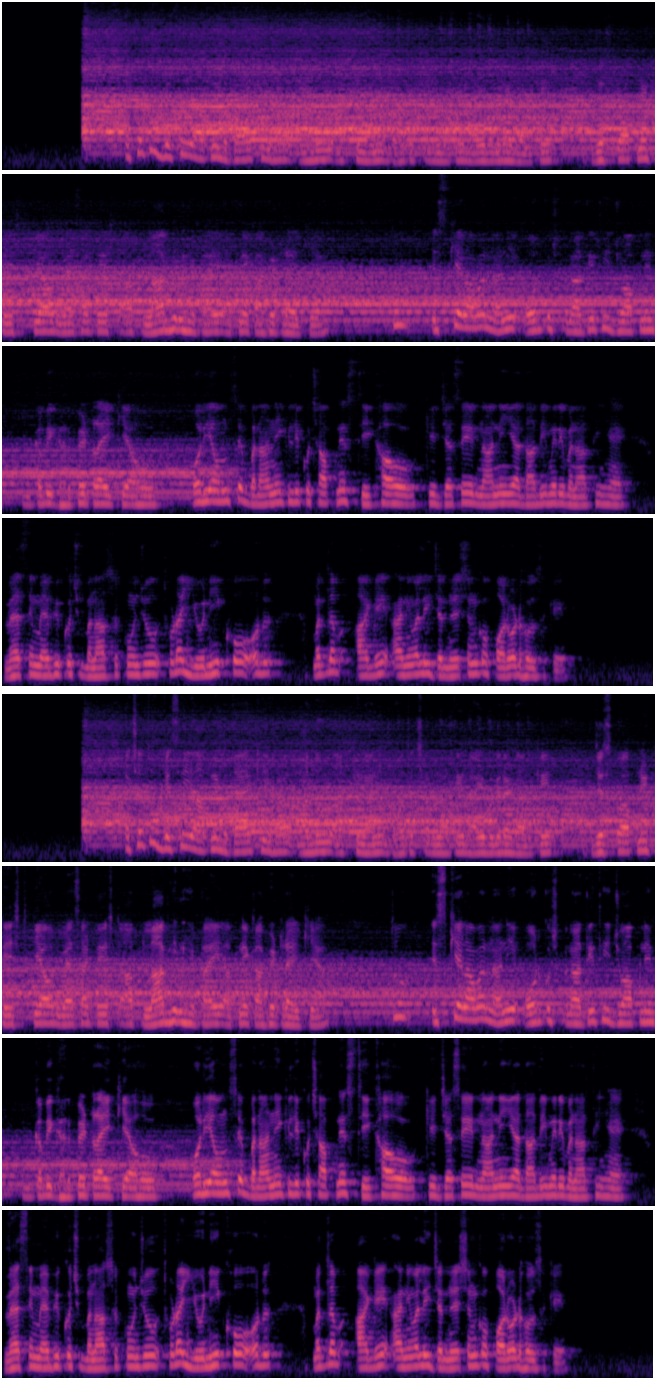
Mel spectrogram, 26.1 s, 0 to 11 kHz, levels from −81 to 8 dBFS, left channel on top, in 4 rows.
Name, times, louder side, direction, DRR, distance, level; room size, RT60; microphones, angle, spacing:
sound 1, 0.8-15.5, left 3 dB, 15° left, 1.2 m, -29 dB
voice 1, 1.2-5.5 5.9-9.8 10.4-14.6 15.0-19.3 19.6-22.3 22.7-25.2, right 2 dB, 55° right, 1.1 m, -31 dB
20.0 x 18.5 x 3.0 m
head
